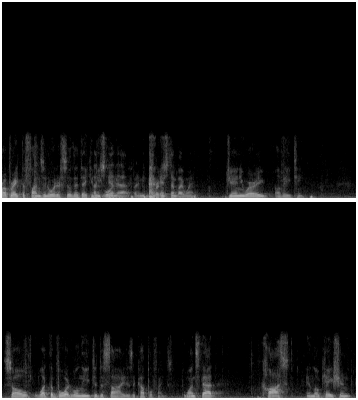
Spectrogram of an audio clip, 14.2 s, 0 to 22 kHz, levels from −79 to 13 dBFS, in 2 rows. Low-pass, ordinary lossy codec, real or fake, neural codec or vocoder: 7.2 kHz; Opus, 16 kbps; real; none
